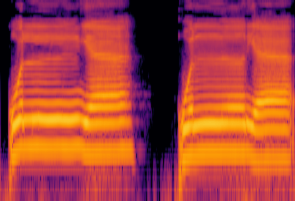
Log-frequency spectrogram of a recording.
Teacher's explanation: tanpa adanya pantulan pada huruf lam sukunnya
